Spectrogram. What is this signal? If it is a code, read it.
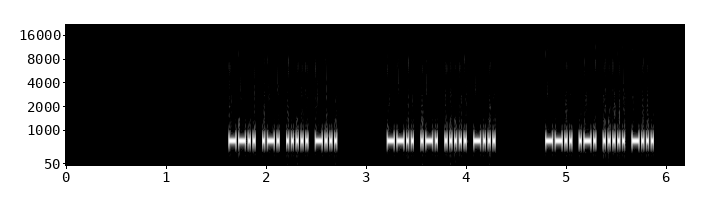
Morse code, heard as a keyed tone, about 50 wpm, 700 Hz. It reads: ZR5B ZR5B ZR5B
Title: DXCC-100 Call Signs - 4 Characters - Repeated 3x - 50wpm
